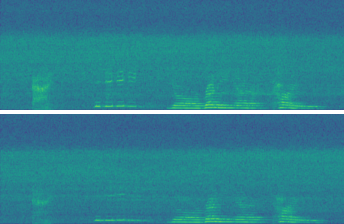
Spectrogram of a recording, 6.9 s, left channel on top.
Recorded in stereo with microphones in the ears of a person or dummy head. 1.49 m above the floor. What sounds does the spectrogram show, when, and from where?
0.6 s a child speaking: 50° left (ahead or behind), 1.3 m; by 6.4 s 30° left (ahead or behind), 4 m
